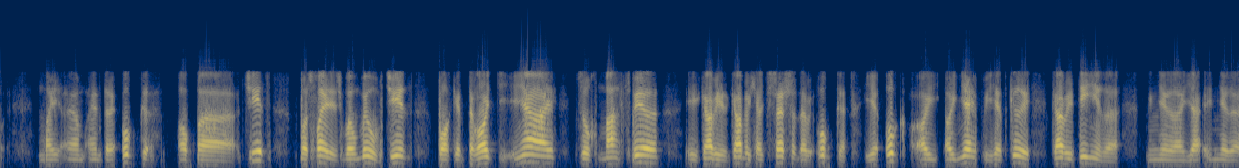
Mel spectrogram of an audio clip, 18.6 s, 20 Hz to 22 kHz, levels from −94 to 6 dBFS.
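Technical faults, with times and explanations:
throughout: iLBC codec. The speech sits in a telephone band of 300 Hz to 3.7 kHz and sounds clearly rough and slightly synthetic, consistent with iLBC working in 30 ms frames at about 13.3 kbps. A spectrogram shows nothing above 3.7 kHz and a hard floor near 300 Hz.
0.65 s, 3.74 s, 11.18 s, 16.04 s: lost iLBC frames. Each brief gap, about 30 ms and consistent with a single missing frame, is filled by a repeated pitch cycle blended with noise, so it sounds like a short buzzy held vowel. Because each frame decodes independently, the speech recovers at once. A waveform shows a small run of near-repeating periods, and a spectrogram shows flat, smeared harmonics.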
